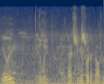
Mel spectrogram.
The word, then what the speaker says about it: Illy: Or pronounced Illy? Illy.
